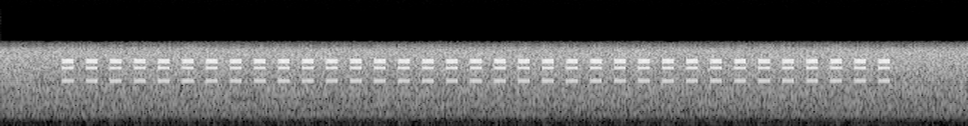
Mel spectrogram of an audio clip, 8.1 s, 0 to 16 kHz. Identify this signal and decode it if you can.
Telephone call progress tone (North American plan), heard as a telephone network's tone, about 1400, 2050, 2450, 2600 Hz, 0.1 s on and 0.1 s off, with phone line noise. Off-hook warning tone.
